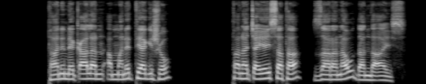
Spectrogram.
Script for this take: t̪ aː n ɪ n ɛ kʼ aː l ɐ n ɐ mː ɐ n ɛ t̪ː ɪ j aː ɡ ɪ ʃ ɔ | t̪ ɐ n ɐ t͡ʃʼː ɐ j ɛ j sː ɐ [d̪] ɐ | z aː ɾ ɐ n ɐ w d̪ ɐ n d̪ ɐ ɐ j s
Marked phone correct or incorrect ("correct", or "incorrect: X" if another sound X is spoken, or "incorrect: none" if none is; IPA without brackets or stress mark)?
incorrect: t̪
